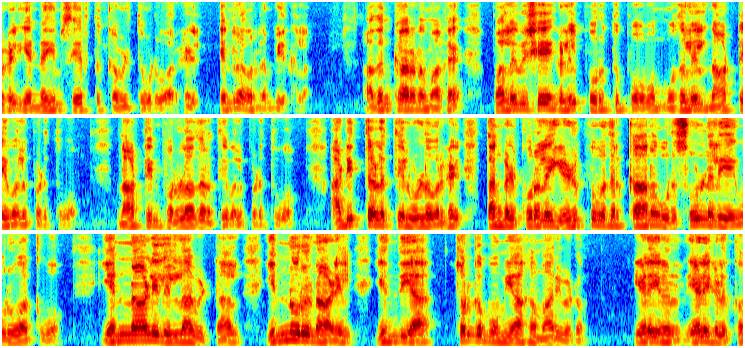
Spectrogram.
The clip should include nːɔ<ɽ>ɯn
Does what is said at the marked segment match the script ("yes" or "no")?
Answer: no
